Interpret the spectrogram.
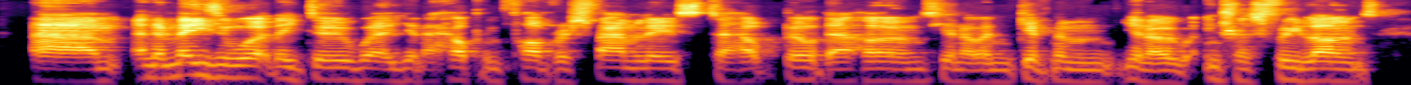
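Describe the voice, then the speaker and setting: A man speaks in a British accent with a bright, sharp tone. His intonation is monotone and flat, with hardly any pauses. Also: medium pitch for a man. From England. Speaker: creative director. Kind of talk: interview. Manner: halting, many fillers.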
